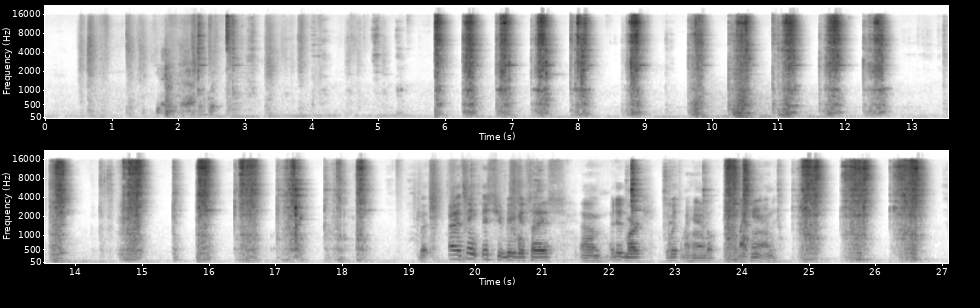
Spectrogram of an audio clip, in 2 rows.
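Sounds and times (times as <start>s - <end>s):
hand file rasping on steel: 5.9s - 12.8s, 13.5s - 18.5s, 23.5s - 26.9s.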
